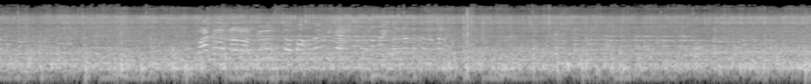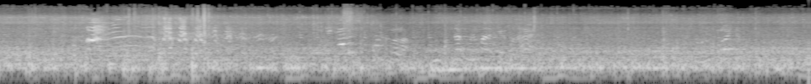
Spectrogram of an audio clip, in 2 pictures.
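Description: Bumper cars hum and rumble across a floor.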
